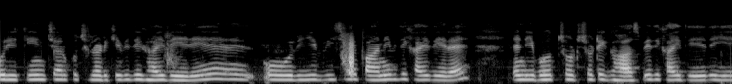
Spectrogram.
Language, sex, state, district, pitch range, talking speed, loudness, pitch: Hindi, female, Punjab, Pathankot, 205-225 Hz, 260 wpm, -20 LUFS, 215 Hz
